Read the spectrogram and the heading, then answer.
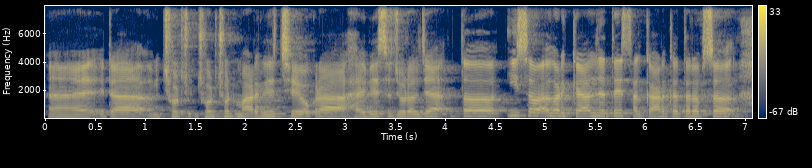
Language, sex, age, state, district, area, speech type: Maithili, male, 18-30, Bihar, Darbhanga, rural, spontaneous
